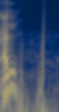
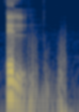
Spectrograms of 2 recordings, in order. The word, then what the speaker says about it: ال: So instead of saying al, okay, which is pronounced like that, I'm gonna say there's a change in the pronunciation is going to be said right now. Instead of saying al, okay, instead of saying it like that, okay, I'm gonna say il. Okay, this is how we pronounce that article in the Egyptian accent.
